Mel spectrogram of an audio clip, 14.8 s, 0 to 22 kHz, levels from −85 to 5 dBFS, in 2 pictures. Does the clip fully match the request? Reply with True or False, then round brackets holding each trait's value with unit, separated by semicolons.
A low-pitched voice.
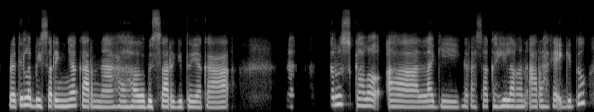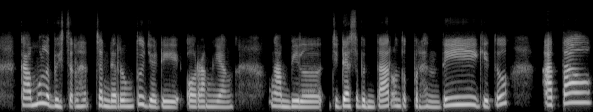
False (215 Hz)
